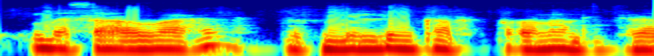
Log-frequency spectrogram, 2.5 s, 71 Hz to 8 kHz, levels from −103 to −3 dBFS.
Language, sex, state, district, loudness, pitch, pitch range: Hindi, male, Bihar, Gaya, -17 LUFS, 130 Hz, 125-135 Hz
